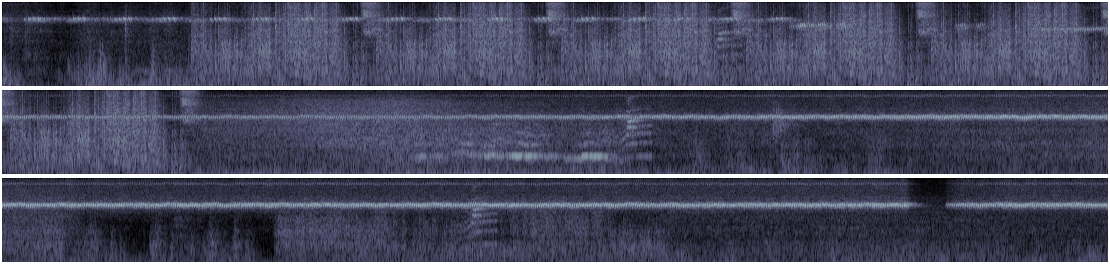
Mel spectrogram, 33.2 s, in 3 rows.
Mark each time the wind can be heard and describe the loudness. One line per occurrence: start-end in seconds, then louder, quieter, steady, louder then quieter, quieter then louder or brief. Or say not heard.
0.0-33.1 quieter.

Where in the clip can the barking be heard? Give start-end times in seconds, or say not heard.
15.2-17.3.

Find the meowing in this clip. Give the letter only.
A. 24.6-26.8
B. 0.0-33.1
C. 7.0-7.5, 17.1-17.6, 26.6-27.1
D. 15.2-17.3
C.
